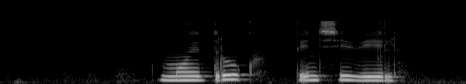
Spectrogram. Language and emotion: Russian, sad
